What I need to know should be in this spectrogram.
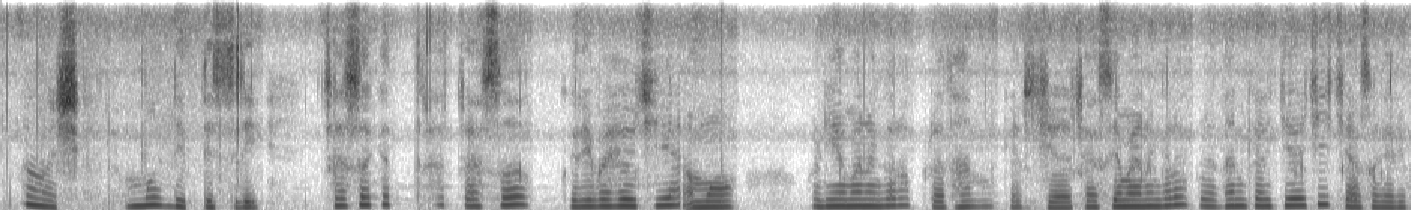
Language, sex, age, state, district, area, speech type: Odia, female, 45-60, Odisha, Balangir, urban, spontaneous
